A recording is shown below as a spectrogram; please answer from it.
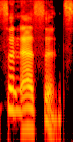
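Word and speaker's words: senescence: Vonda Wright's book, scessence.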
